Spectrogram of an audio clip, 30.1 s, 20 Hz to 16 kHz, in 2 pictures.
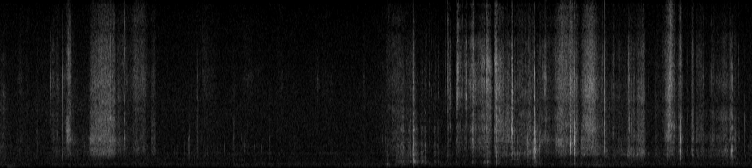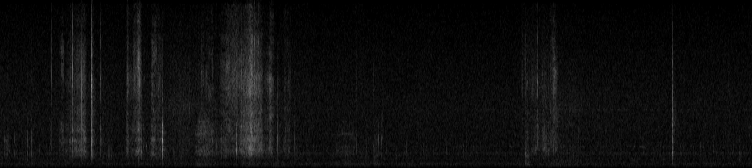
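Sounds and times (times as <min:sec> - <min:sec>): rustling: 0:07.7 - 0:15.6, 0:19.0 - 0:21.1.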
